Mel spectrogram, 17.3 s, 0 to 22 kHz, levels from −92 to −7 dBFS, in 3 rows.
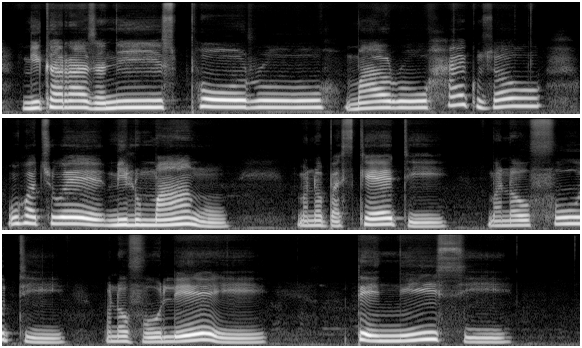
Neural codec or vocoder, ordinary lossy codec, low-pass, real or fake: autoencoder, 48 kHz, 128 numbers a frame, DAC-VAE, trained on Japanese speech; none; none; fake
